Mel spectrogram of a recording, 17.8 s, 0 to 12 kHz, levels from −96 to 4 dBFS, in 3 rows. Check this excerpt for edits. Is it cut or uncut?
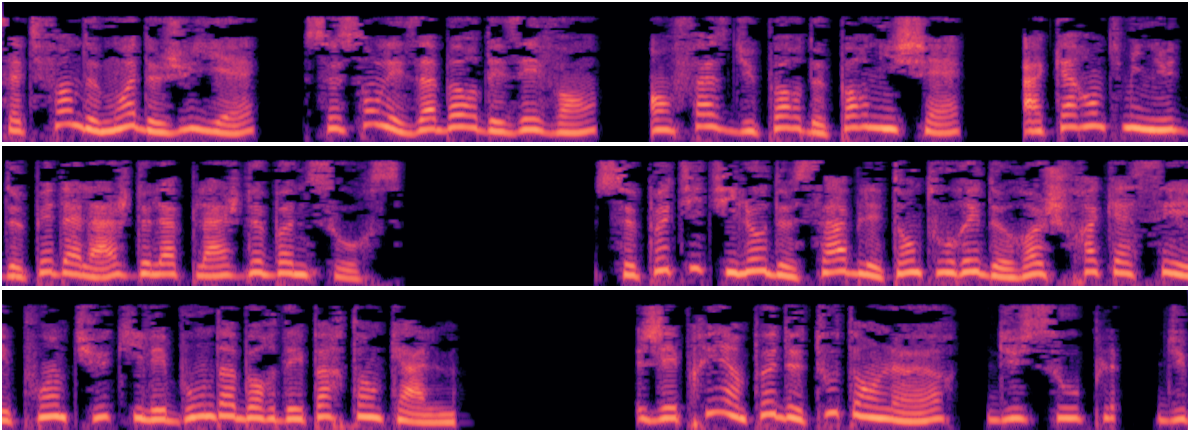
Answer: cut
